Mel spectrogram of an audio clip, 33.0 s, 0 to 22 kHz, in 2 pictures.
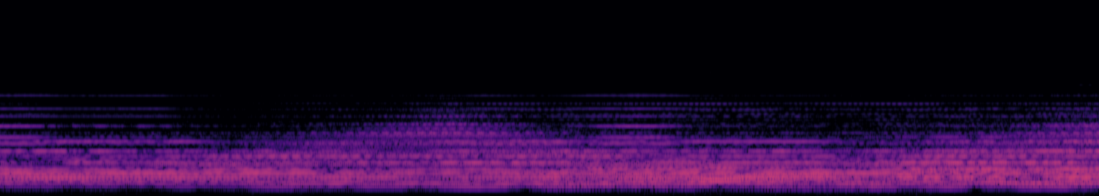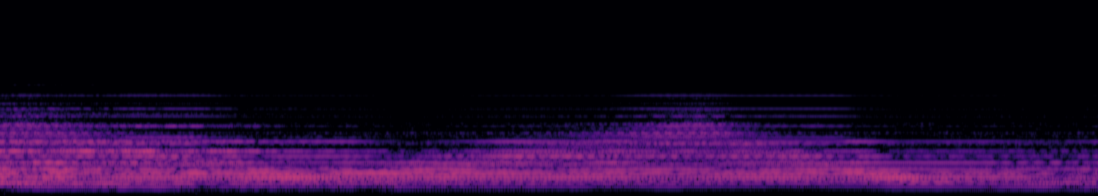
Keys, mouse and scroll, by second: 2.8 v, 3.8 b, 6.3-7.2 typing, 8.4 typing, 10.1-11.0 typing.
